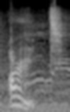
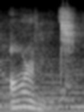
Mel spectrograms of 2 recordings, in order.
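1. 它发音时没有 n 音。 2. 它发音时有 n 音。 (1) "也不要发art，也要有n 的音" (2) "所以先发r，发完了再发n。"

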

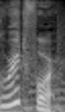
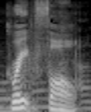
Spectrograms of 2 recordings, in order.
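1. 这个单词的结尾是卷舌音。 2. 这个单词的结尾是清晰的 L 音。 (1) "千万不能给词尾加儿化音，说成grateful 就不对了" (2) "grateful 舌侧音收尾"

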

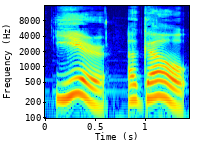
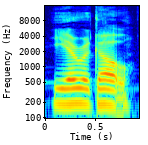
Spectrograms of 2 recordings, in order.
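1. 这两个词分开读。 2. 这两个词连在一起读，是连读。

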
